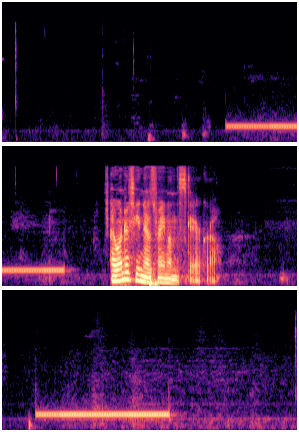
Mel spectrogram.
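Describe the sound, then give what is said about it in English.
A phone call to a father's cell phone rings out: two long, steady, low-pitched ring tones about two seconds each, with a short burst of talking in the gap between them and faint clicks before. “Feel free to call your dad while we're on oh, the phone.”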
